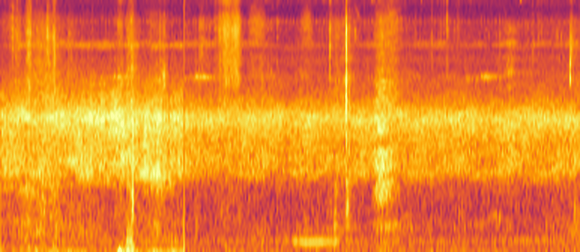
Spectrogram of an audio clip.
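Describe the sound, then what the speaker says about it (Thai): Frogs croak at night in the Thai countryside, a steady chorus beneath a constant high insect drone, with some nearby rustling and thumps early on and a few brief clicks later. "โอ้อันนี้กบ"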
